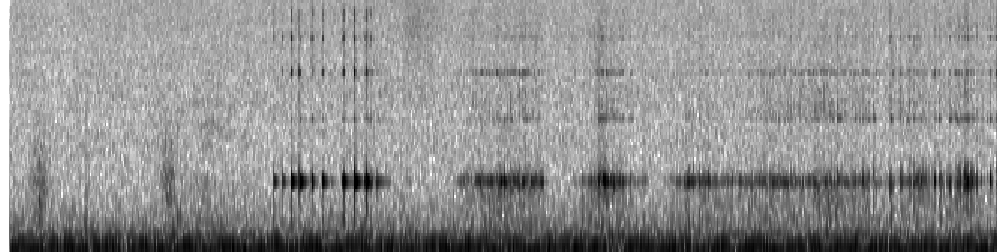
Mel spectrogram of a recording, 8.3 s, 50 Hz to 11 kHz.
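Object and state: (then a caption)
Glazed ceramic plant pot. Blue-painted fingernails and fingertips tap and scratch the grey, gritty textured rim and upper side of a hollow, medium red glazed ceramic plant pot with an embossed medallion; its contents are not visible. Quick clicky taps cluster around the middle and draw a ringing tone near 930 Hz with bright overtones. Softer scratches keep that ring going over a steady low hum that fills the whole clip.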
